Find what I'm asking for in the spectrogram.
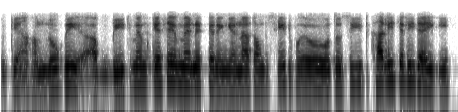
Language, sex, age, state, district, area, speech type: Hindi, male, 30-45, Madhya Pradesh, Bhopal, urban, conversation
